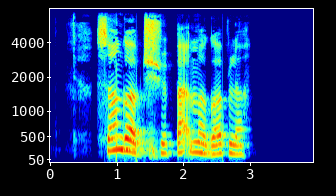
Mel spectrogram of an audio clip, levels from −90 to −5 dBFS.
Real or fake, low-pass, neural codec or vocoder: real; 7.2 kHz; none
